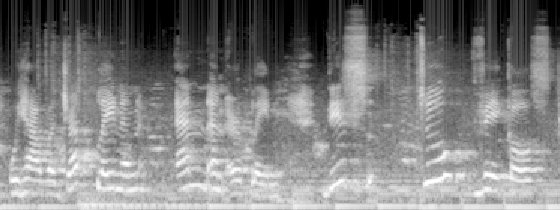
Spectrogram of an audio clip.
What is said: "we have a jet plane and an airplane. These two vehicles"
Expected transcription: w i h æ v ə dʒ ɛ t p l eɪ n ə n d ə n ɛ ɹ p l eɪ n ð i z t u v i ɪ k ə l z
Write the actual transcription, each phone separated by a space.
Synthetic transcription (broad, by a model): w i h æ v ə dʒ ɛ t p l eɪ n ə n d ə n ɛ ɹ p l eɪ n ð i s t u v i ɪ k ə l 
